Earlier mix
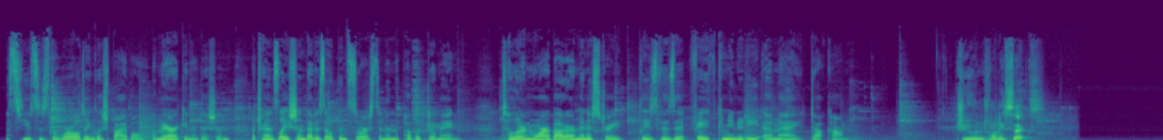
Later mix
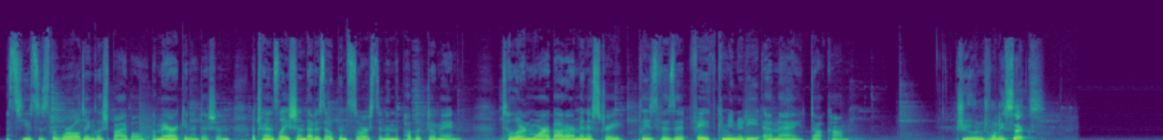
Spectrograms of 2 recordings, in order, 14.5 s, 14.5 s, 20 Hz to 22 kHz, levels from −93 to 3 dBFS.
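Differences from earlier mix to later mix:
background −5.5 dB
master: add low-shelf EQ 380 Hz +9.5 dB

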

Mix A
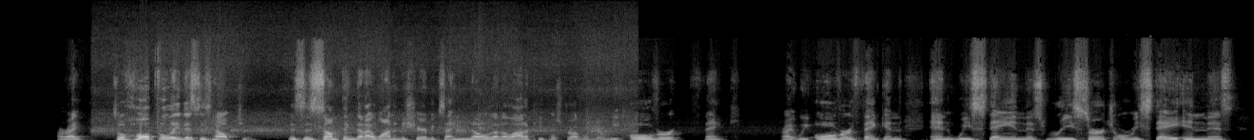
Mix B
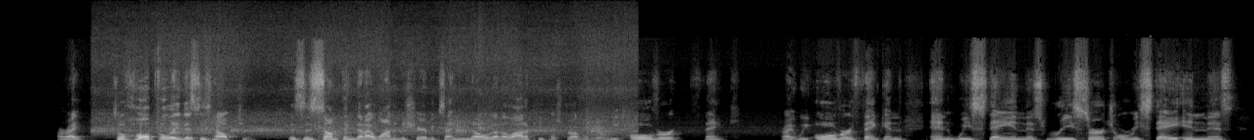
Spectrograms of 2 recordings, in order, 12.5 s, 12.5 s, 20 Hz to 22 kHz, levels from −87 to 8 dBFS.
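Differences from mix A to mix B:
background +4.0 dB
master: add high-pass filter 200 Hz 6 dB per octave

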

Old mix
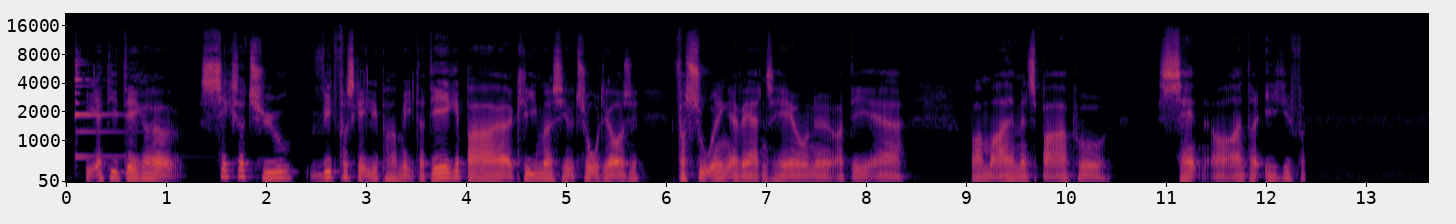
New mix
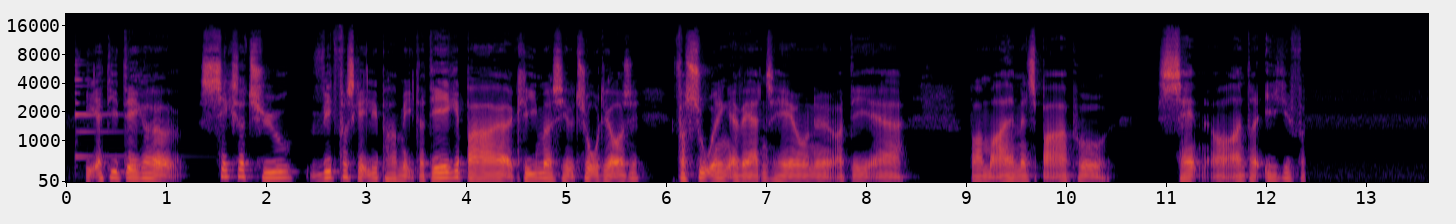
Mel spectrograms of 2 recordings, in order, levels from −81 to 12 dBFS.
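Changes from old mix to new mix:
speech +5.0 dB
background: add spectral tilt −1.5 dB per octave

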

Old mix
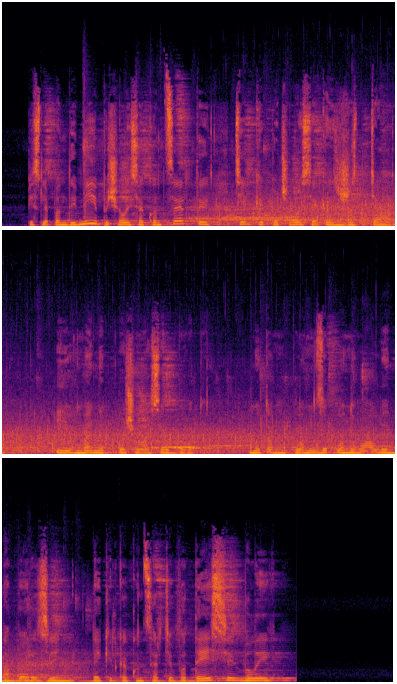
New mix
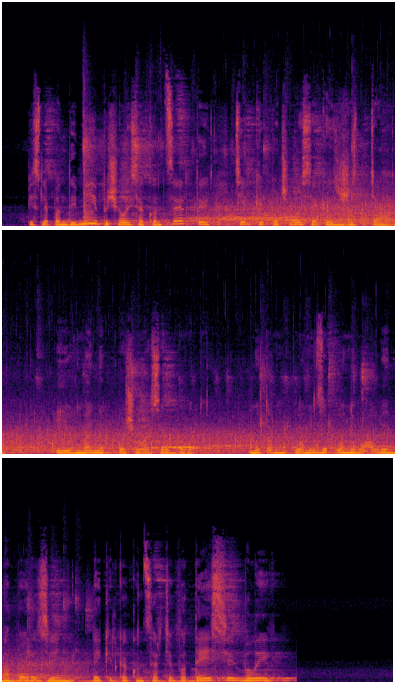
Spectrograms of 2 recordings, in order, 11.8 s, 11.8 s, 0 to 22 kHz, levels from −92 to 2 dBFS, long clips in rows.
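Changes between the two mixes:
first sound +10.0 dB
second sound: add high-shelf EQ 10,000 Hz +8.5 dB
master: add high-shelf EQ 2,300 Hz −12 dB

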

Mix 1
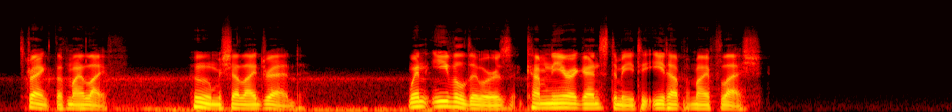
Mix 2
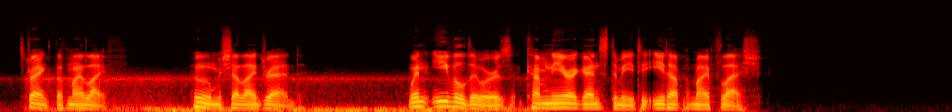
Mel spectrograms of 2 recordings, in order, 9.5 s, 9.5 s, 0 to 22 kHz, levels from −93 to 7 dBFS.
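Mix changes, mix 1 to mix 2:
speech −6.0 dB
master: remove high-pass filter 52 Hz

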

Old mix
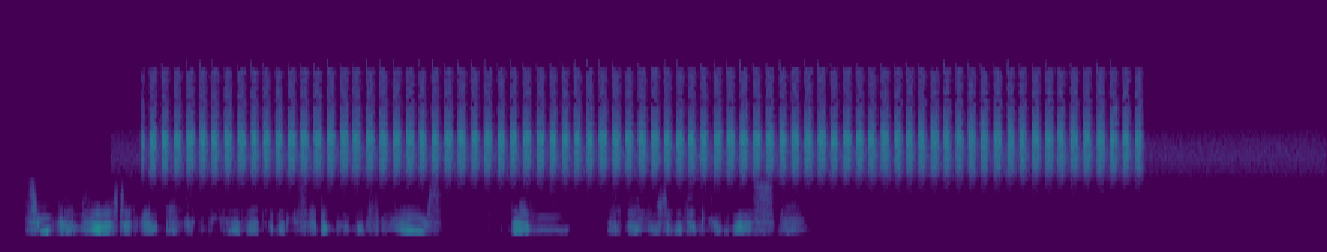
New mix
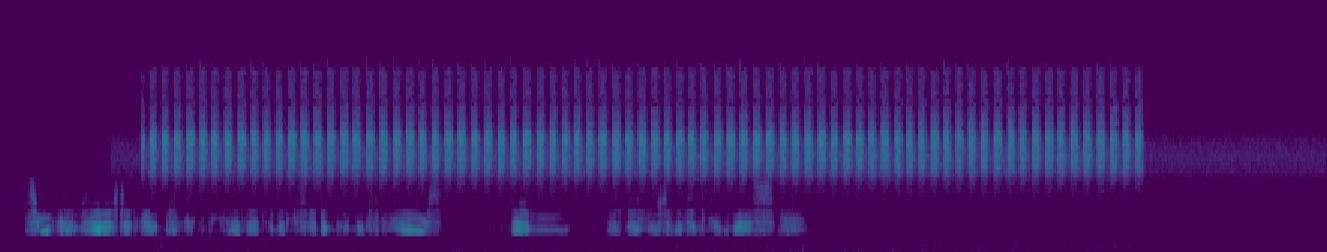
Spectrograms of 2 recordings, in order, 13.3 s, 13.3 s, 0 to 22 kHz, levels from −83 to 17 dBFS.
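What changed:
background: remove first difference
master: add Butterworth band-reject 4,000 Hz, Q 7.2

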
